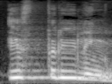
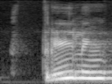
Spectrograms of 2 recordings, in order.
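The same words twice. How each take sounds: First: An extra 'i' vowel comes before the 's'. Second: The word begins directly with the 's' sound. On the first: The speaker calls it wrong. "छोटी ई से शुरू करते हुए वो इसे स्त्रीलिंग बोलते हैं, जो कि गलत है" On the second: The speaker calls it right. "स्त्रीलिंग कहने की बजाय"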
